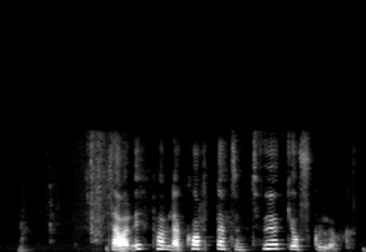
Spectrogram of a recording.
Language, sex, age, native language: Icelandic, female, 50-59, Icelandic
